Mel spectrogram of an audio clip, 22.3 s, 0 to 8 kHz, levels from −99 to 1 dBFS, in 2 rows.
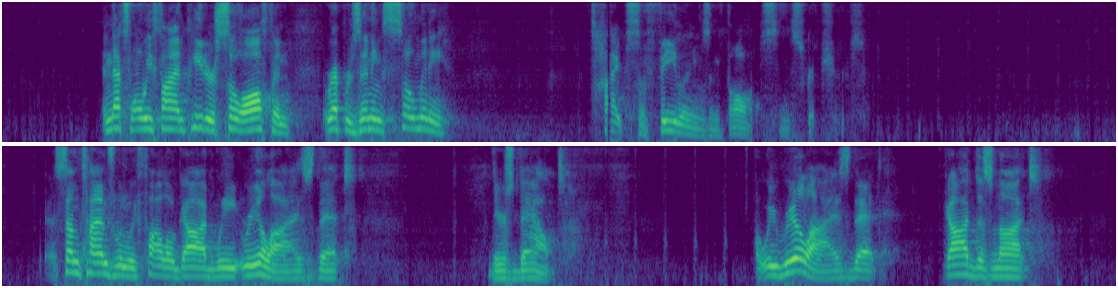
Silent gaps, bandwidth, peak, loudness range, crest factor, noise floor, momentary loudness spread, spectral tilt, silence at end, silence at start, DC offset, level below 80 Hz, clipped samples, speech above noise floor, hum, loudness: none; 8 kHz; -12 dBFS; 12 LU; 22 dB; -82 dBFS; 20 LU; -4.5 dB/octave; 0.8 s; 1 s; under 0.1%; -68 dBFS; under 0.1%; 52 dB; none; -30 LUFS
